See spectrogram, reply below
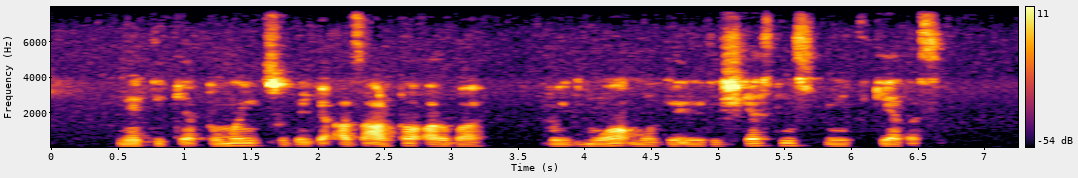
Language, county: Lithuanian, Vilnius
